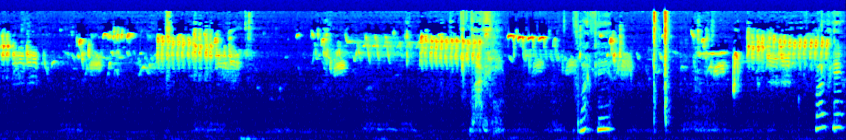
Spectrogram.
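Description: Small birds chirping and trilling in short high bursts, played through a TV speaker. Two brief, louder, lower sounds come about three-quarters of the way through.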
